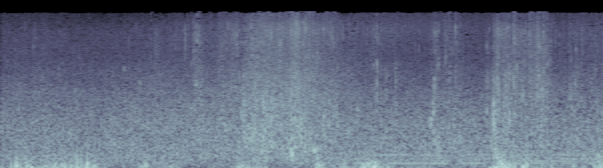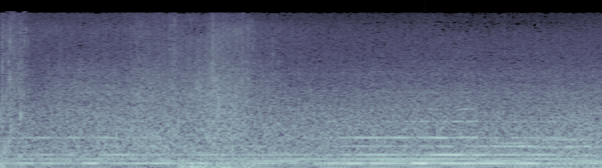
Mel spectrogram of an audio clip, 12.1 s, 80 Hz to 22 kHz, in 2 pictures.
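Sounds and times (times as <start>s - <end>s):
gusty wind: 0.0s - 9.8s
River Thames water splashing and sloshing in London: 1.1s - 9.4s
low steady boat engine drone: 3.9s - 12.0s.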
